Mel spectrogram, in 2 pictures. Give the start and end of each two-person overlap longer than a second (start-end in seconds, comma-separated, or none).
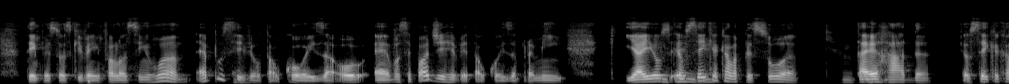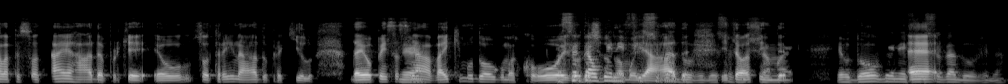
15.6-18.0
